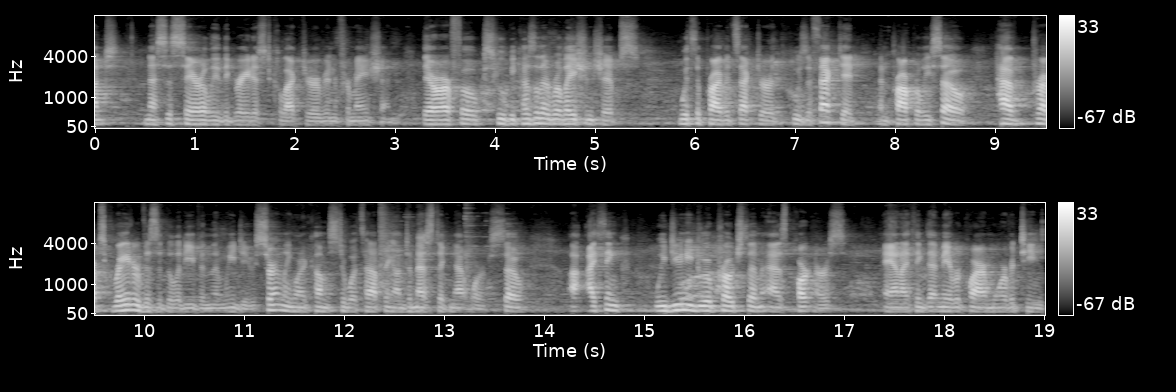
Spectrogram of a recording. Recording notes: highlights from Beat the Breach, an event cohosted by Passcode and Invincea during the RSA Conference in San Francisco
